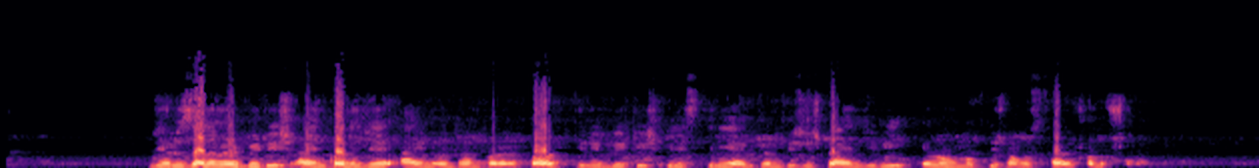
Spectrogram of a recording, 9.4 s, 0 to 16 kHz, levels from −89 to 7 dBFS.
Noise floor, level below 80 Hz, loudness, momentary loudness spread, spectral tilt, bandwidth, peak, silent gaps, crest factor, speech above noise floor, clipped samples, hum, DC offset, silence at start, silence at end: -64 dBFS; -66 dBFS; -14 LUFS; 14 LU; -7 dB/octave; 7.6 kHz; 0 dBFS; none; 14 dB; 51 dB; under 0.1%; none; under 0.1%; 1.1 s; 1 s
